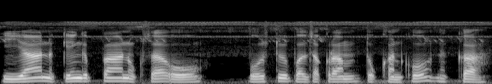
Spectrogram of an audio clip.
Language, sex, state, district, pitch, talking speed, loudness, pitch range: Garo, male, Meghalaya, South Garo Hills, 130 Hz, 85 wpm, -15 LUFS, 120-145 Hz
